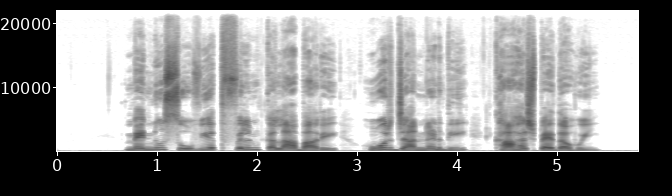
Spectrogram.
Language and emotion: Punjabi, neutral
